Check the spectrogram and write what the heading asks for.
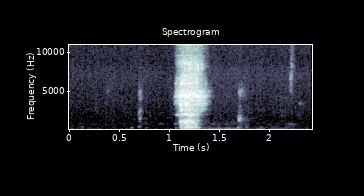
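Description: A single short burst of breath from a person, like a cough or a sharp nasal exhale, about a second in, followed by a few faint clicks.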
